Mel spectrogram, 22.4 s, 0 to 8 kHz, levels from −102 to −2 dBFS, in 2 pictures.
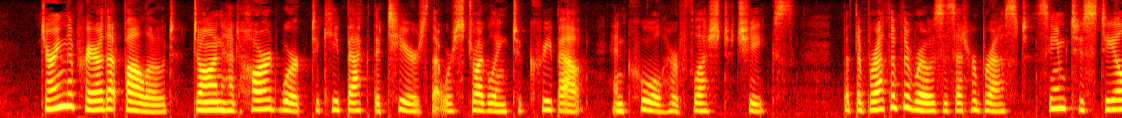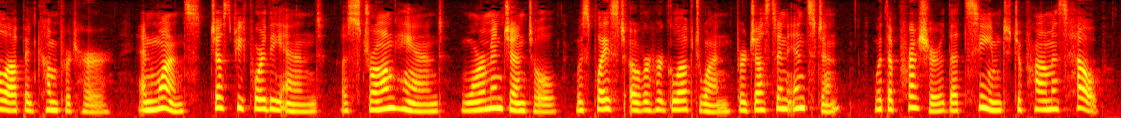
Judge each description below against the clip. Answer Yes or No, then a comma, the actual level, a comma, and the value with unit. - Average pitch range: Yes, average, 3.4 semitones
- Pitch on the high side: Yes, high, 210 Hz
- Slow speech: No, average, 190 wpm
